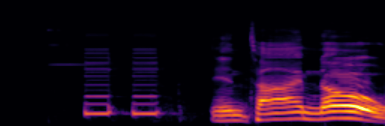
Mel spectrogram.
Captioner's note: bell dings; buzzer buzzes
